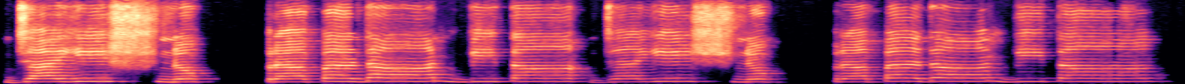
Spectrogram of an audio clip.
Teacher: there is a dvitvam happening. So you can hear a slight P.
